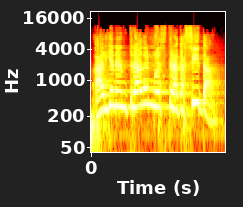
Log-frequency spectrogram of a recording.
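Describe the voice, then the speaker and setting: A woman voicing a big, gruff father bear in a storybook, exclaiming loudly. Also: expressive, measured pace. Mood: indignant. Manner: booming, loud exclamations.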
